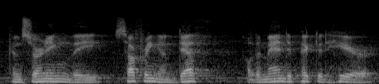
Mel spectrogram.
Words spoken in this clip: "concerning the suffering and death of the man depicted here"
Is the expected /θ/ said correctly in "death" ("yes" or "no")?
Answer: yes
